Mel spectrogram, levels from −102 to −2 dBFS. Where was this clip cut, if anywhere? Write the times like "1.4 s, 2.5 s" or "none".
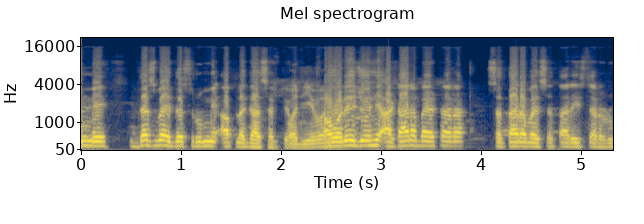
none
